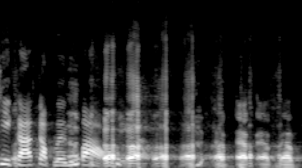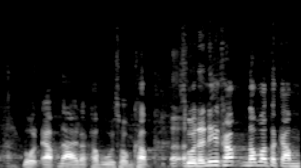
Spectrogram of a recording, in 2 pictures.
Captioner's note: laughs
